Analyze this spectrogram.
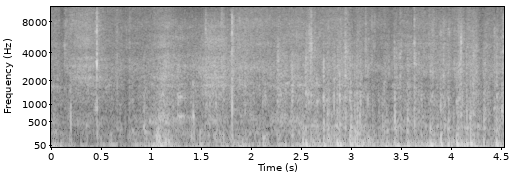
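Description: Mountain bike descending a rough dirt trail: tyres rolling over the ground and the bike knocking and rattling irregularly over bumps, over a strong low rumble of wind on the microphone.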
